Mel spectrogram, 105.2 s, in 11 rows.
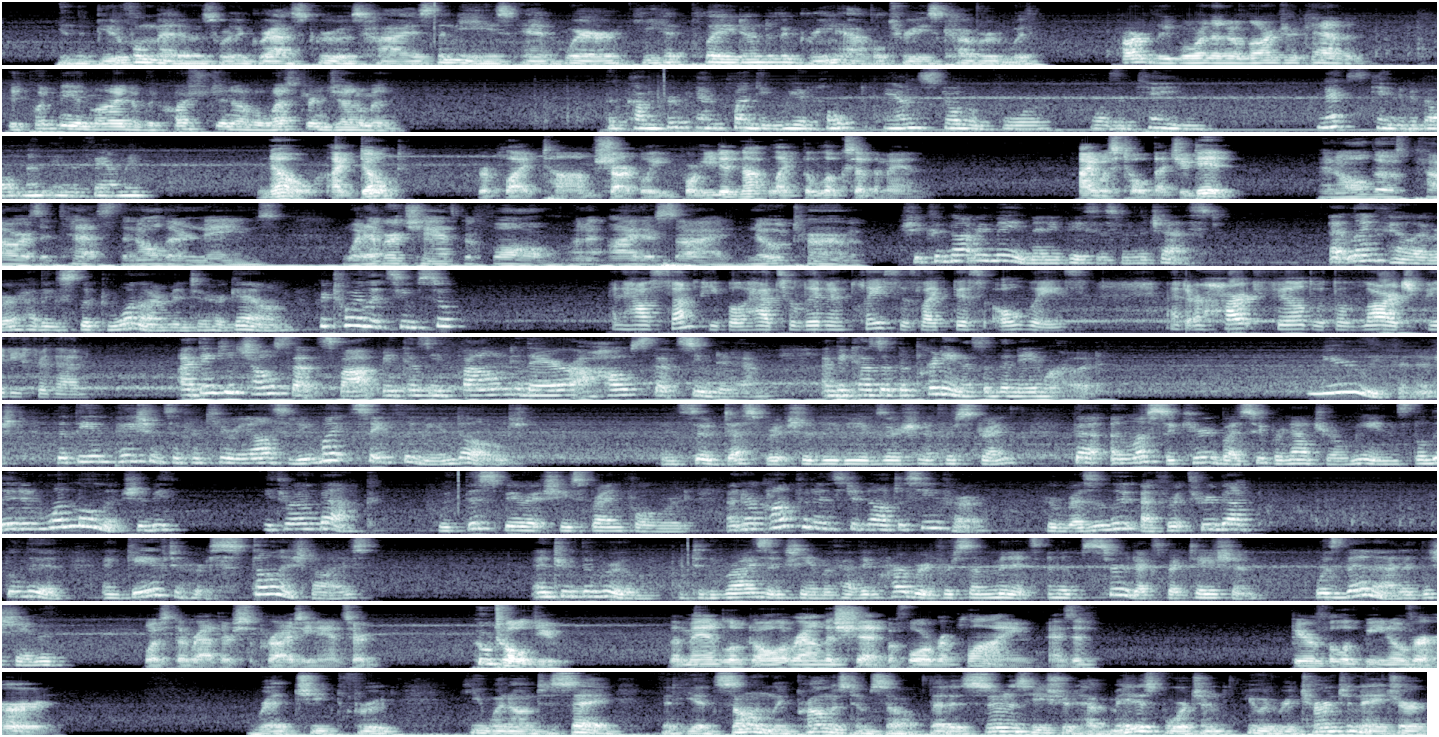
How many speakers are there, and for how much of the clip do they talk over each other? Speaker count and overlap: eight, no overlap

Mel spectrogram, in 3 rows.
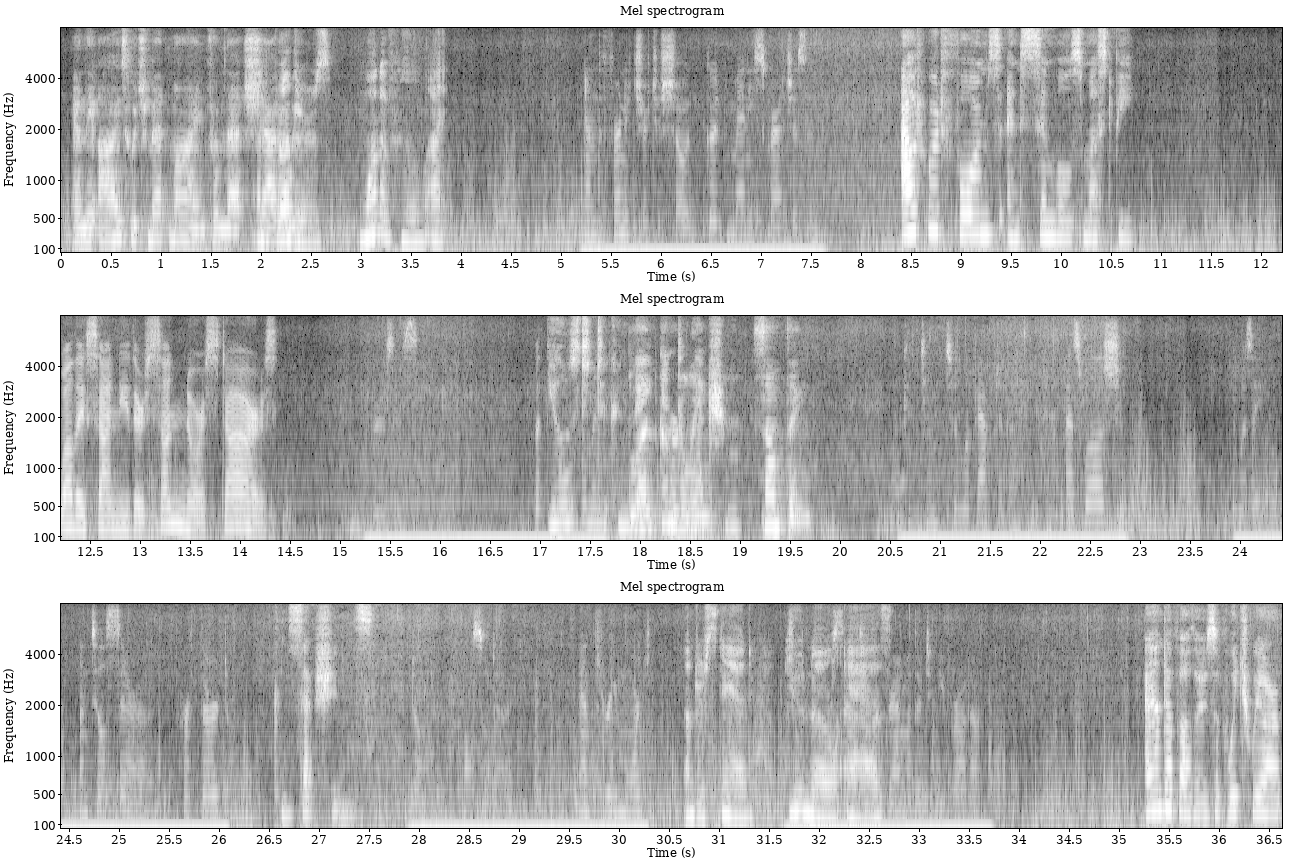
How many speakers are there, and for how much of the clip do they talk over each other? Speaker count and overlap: five, about 10%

